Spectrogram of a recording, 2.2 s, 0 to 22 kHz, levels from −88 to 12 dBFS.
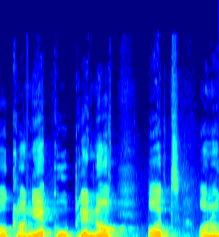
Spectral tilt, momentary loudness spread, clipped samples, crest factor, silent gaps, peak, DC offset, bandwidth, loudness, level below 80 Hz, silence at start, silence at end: -5.5 dB/octave; 9 LU; under 0.1%; 16 dB; none; -8 dBFS; under 0.1%; 15 kHz; -24 LUFS; -64 dBFS; 0 s; 0 s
